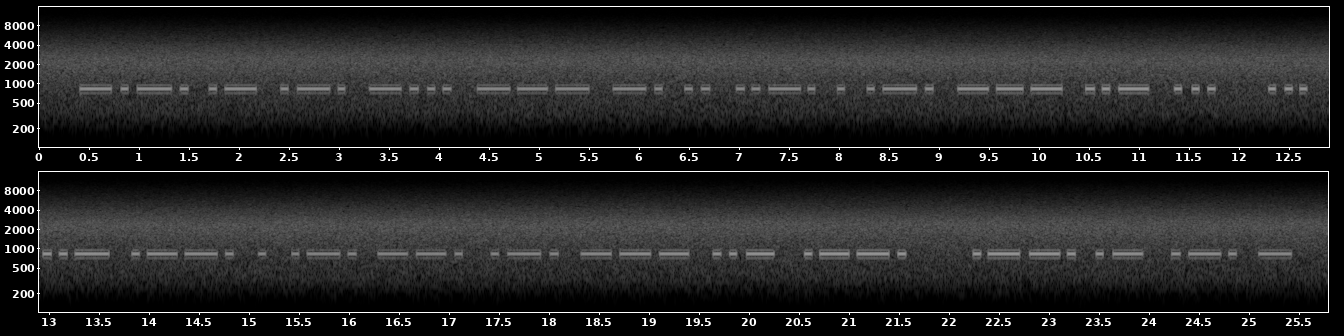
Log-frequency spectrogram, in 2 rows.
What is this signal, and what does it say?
Morse code, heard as a keyed tone, hand-sent with a straight key, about 15 wpm, 840 Hz, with radio static. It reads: CARBONIFEROUS SUPERGROUP PART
